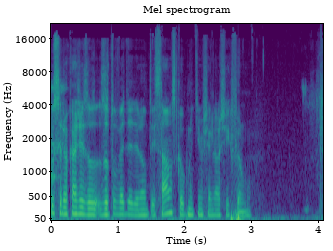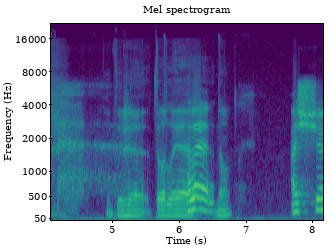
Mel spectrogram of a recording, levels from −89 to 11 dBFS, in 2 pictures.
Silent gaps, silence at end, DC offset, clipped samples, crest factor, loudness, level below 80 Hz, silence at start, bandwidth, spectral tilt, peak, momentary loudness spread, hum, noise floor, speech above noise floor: none; 0 s; under 0.1%; under 0.1%; 18 dB; -22 LUFS; -38 dBFS; 0 s; over 20 kHz; -4.5 dB/octave; -6 dBFS; 17 LU; none; -52 dBFS; 30 dB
